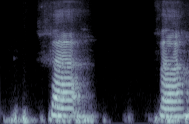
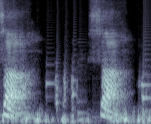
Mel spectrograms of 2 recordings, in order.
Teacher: ujung lidah kena keluarkan sikit. Kat gigi kapak ni keluar sikit je.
